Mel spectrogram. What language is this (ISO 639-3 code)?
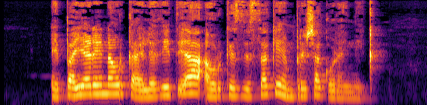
eus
